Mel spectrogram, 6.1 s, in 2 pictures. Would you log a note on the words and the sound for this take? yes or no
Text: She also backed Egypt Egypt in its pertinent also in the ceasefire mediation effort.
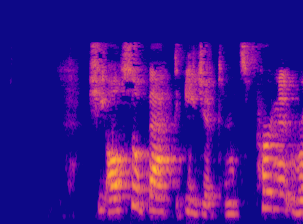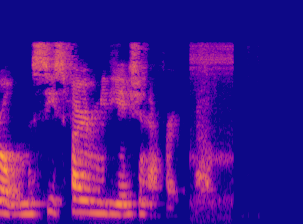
yes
